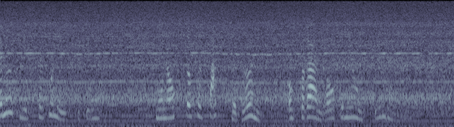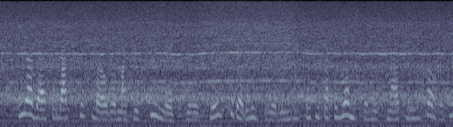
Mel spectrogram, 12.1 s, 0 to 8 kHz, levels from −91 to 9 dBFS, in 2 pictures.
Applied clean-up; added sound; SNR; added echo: none; Domestic sounds, home sounds; -1 dB; none.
